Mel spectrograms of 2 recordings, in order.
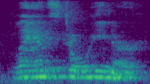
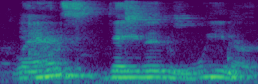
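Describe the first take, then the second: First: The name is said quickly with the middle squashed. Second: The name is said slowly with every syllable clear.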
